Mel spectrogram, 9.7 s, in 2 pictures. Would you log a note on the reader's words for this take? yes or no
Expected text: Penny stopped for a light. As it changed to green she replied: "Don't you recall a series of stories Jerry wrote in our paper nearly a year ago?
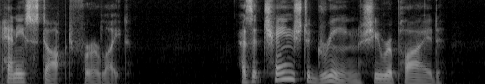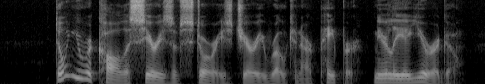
no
